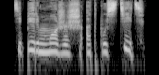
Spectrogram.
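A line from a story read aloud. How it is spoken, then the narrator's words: Through gritted teeth. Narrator (Russian): цежу я сквозь зубы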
